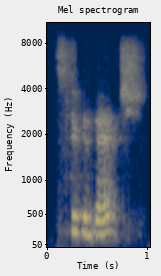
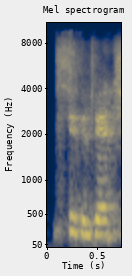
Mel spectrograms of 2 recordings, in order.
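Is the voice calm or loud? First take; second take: calm; loud. First: It is said in a calm, normal voice. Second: It is said loud and antagonizing. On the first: "you're saying stupid bitch" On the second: "it's not a normal tone of voice"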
